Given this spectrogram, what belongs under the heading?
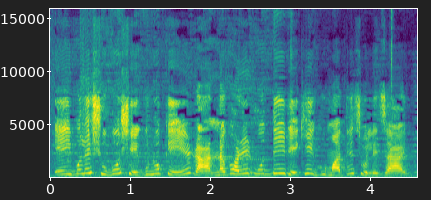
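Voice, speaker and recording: Woman narrating a cartoon story, high voice, steady storybook telling. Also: a little slow, faint music behind.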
